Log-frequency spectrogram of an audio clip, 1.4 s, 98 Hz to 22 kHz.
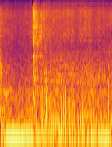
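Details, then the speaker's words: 1996 Force 50 hp two-stroke outboard on a Bayliner, after tune-up (new plugs, fuel filter, starter, impeller); it used to run then stall: steady, even low buzz with no misses or knocks; runs cleanly. "runs really nice here I shut off the engine I'm going to restart it"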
